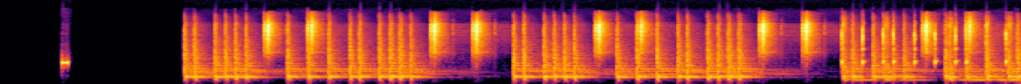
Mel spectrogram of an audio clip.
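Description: A short high beep, then Tahitian drum music starting about a second and a half in: rapid rolling strokes on to'ere slit drums over a deeper drum, with brief breaks near four and seven seconds.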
